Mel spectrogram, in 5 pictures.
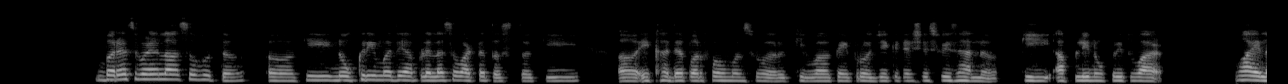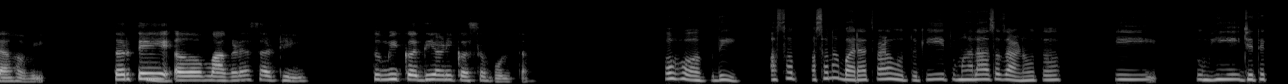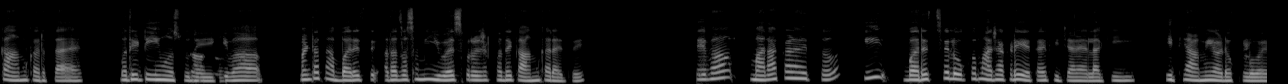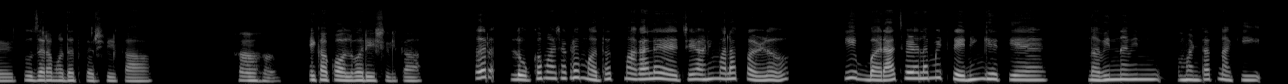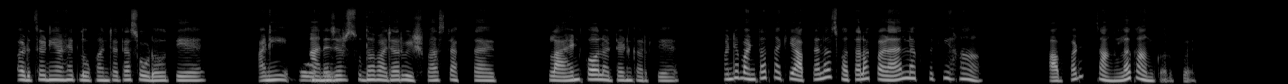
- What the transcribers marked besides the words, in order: in English: "टीम"; other noise; tapping; in English: "क्लायंट"; in English: "अटेंड"
- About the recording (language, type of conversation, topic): Marathi, podcast, नोकरीत पगारवाढ मागण्यासाठी तुम्ही कधी आणि कशी चर्चा कराल?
